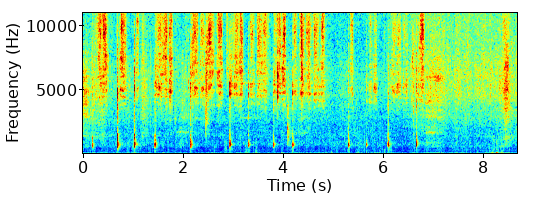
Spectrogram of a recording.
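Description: Faint taps and scratches of a stylus writing on a tablet screen: irregular light clicks, about two a second.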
